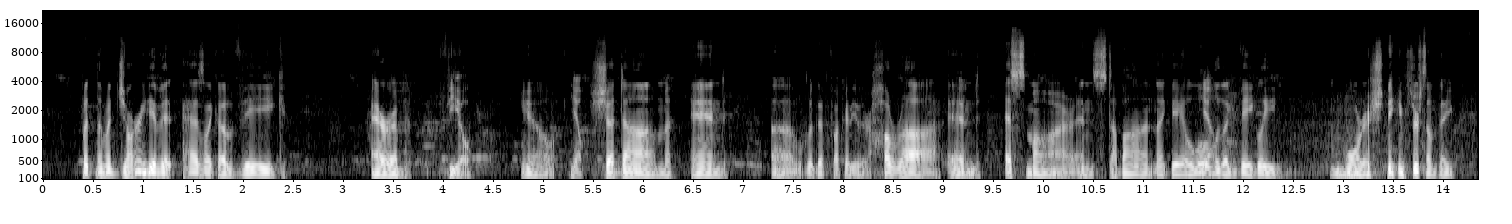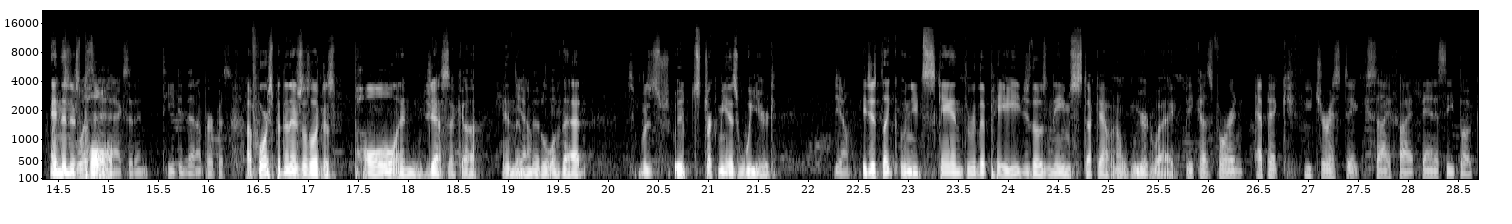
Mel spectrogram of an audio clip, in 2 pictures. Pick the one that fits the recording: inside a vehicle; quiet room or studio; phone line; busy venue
busy venue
